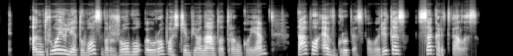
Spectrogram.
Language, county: Lithuanian, Kaunas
